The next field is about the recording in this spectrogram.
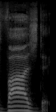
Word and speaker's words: Vajdic: Oh, it's Vajdic. – Yeah, like a V, like Va. – And it's almost like Dick.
